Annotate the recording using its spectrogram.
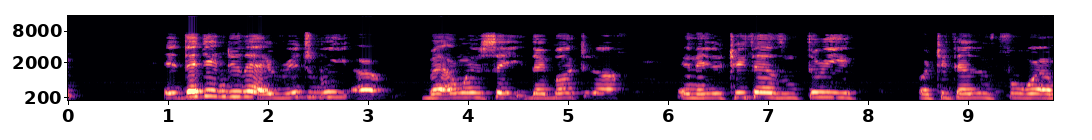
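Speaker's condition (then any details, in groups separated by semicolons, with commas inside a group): Cerebral palsy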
